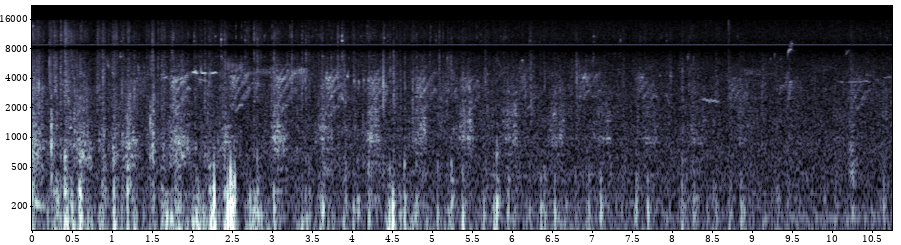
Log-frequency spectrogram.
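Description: Horse's hoofbeats on sand arena footing, a steady run of dull strikes, loud and close at first and fading as the horse moves away.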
